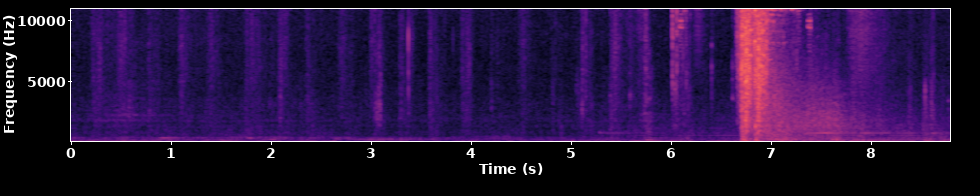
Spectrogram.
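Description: Gunshots ring out in a video game, a faint distant rattle of shots under steady game ambience, then one loud, sharp close blast near the end followed by a lingering echo.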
